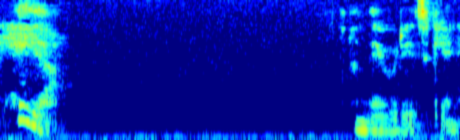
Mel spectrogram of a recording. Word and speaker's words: 部屋: We put it together with he, and we get heya.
